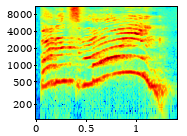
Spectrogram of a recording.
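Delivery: very high shrieking bird claim; a greedy bird demanding; screaming Maisie. Acted. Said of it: "screamed the bird".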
